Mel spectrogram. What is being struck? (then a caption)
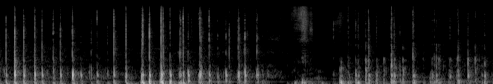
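Leather and rubber sneaker. A white sneaker with mint and black accents in the Air Jordan 6 style, with a leather upper and rubber sole, is held hollow and empty in both hands while fingertips and nails tap and click on it. About thirty quick, dry taps and clicks come in a steady rapid patter, with a short break near the three-second mark filled by a soft, bright rustle before the tapping resumes. Each hit is low and dull with almost no ring.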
